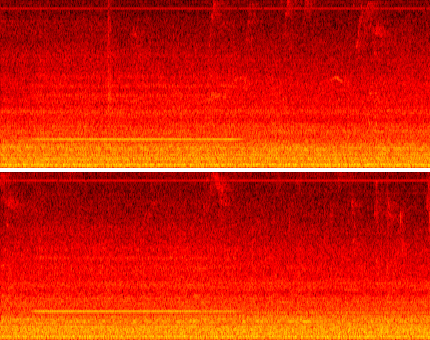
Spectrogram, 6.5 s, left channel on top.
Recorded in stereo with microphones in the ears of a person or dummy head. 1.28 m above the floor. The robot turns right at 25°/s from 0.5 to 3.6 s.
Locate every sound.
0.0 s an engine running: 105° left, 3.5 m; by 6.5 s straight behind, 3.5 m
